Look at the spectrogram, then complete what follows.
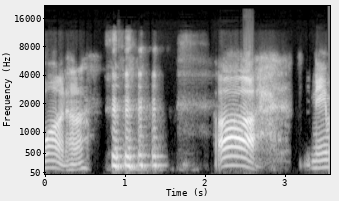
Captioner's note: laughs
